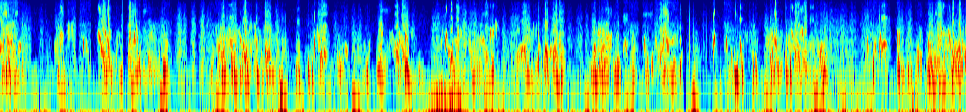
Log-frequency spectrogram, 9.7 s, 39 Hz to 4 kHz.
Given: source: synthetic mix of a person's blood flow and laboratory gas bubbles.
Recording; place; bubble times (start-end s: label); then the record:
Doppler ultrasound of blood flow; subclavian vein
0.00-0.27 s: bubbles
0.54-0.76 s: bubbles
0.79-0.91 s: bubbles
0.96-1.23 s: bubbles
1.26-1.73 s: bubbles
2.09-2.87 s: bubbles
2.95-3.50 s: bubbles
3.61-4.18 s: bubbles
4.38-4.64 s: bubbles
4.67-5.00 s: bubbles
5.16-5.67 s: bubbles
5.88-6.40 s: bubbles
6.43-6.86 s: bubbles
7.10-7.19 s: bubbles
7.23-7.61 s: bubbles
7.65-8.31 s: bubbles
8.64-8.91 s: bubbles
8.95-9.67 s: bubbles
From the record:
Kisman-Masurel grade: 343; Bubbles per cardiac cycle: rolling drumbeat, 9 or more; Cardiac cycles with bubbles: 100%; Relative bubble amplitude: loud (0.450 to 0.775); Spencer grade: 3 (all of the cardiac periods contain showers or single bubble signals, but not dominating or overriding the cardiac motion signals); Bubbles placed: anywhere in the cardiac cycle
